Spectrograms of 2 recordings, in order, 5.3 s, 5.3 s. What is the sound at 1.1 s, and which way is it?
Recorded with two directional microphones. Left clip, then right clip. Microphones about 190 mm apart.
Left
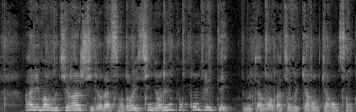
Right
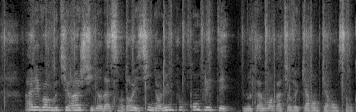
Speech, 35° right (ahead or behind).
